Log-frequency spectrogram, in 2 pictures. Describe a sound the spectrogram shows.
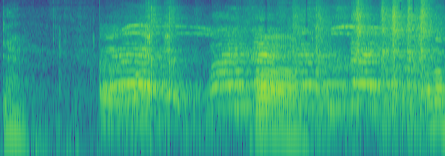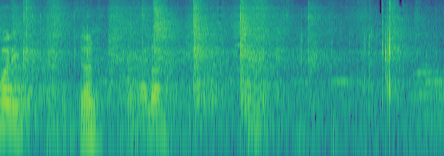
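Men talk loudly nearby in an echoing room.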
